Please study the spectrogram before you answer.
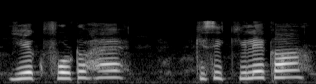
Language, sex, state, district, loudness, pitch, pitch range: Hindi, female, Bihar, Patna, -17 LUFS, 285 Hz, 275-315 Hz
